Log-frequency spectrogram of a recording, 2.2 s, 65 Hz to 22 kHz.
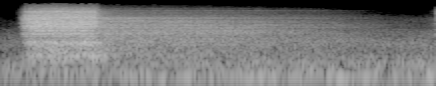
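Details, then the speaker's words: Mazda RX-7 FC3S intake pressure-tested by squeezing a hose into the bypass air control valve breather: sharp half-second hiss, then near silence; owner hopes it's air passing through the throttle body, leak point unconfirmed. "so if i squeeze it you can hear and i'm hoping that noise is the air passing through the throttle body"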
